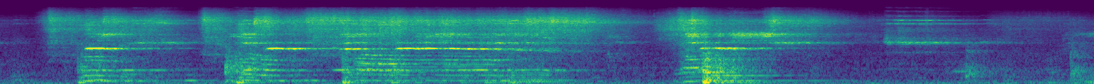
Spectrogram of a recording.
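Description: A small amateur group performs a graphic-score composition in several swells of one to three seconds each. Held pitched notes, one a steady high tone, mix with a loud hissing, shaking noise, with brief lulls between the swells.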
